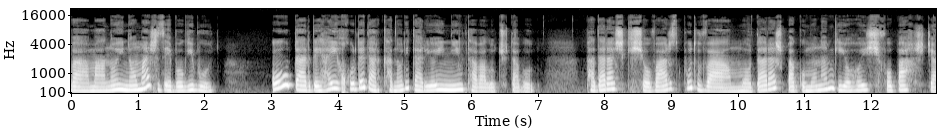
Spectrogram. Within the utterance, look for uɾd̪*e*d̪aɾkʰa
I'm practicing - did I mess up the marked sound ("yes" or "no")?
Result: no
